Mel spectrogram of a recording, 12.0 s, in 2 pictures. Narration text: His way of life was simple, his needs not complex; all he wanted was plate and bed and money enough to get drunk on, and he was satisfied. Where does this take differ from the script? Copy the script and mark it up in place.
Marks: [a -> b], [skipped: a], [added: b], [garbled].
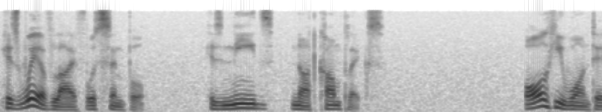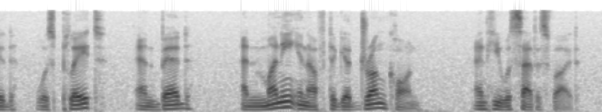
His way of life was simple, his needs not complex; all he wanted was plate and bed and money enough to get drunk on, and he was satisfied.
